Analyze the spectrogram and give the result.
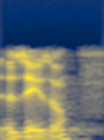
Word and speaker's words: Azazel: As we talked, as I mentioned before, it comes from Hebrew word Azazel, or also some pronounce it Azazel.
